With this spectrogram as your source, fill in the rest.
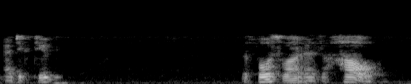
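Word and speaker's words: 好: So first of all, the correct tongue of how is the third one. So it's a falling and rising tongue. So it will be pronounced as a how for example.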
